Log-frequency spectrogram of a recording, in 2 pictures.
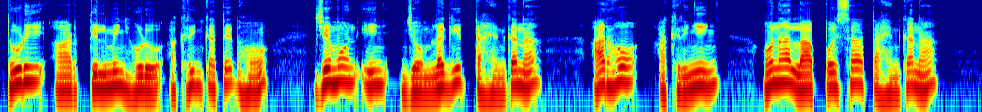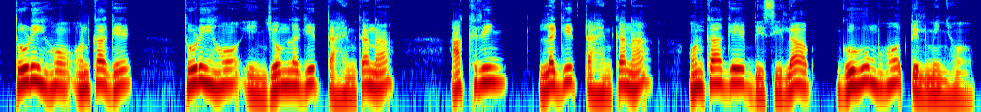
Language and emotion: Santali, neutral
